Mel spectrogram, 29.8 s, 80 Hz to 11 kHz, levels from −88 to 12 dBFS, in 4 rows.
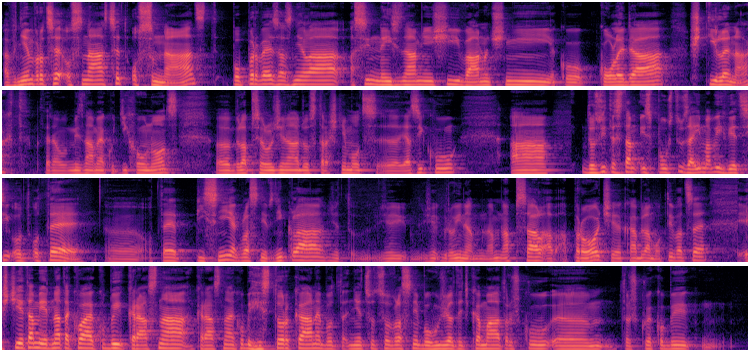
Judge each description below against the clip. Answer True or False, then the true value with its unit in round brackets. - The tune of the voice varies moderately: True (4.0 semitones)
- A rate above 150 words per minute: True (160 wpm)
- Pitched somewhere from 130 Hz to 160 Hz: True (135 Hz)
